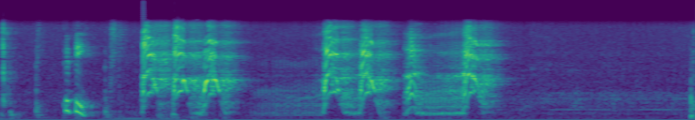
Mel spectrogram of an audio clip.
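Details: Border Terrier puppy named Pippy, playing indoors and described as crazy, gives bursts of sharp harmonic barks in quick clusters with short gaps, while a person calls her name and talks about her bone.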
